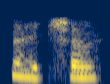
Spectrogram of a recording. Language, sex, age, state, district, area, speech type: Hindi, female, 45-60, Uttar Pradesh, Mau, rural, conversation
